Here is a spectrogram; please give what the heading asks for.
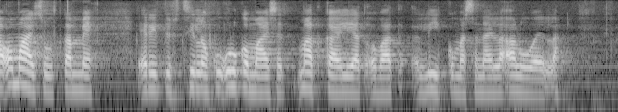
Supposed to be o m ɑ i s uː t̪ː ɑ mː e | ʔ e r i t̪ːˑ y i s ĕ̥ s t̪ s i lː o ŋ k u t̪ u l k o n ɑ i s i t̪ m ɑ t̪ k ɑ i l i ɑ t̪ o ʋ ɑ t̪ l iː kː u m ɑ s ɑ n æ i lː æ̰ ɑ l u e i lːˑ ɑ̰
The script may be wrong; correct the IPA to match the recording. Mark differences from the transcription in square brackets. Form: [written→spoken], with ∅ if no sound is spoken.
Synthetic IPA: o m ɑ i s uː t̪ː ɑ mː e | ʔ e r i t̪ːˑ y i s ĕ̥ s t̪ s i lː o ŋ k u [t̪→∅] u l k o [n→m] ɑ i s [i→e] t̪ m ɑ t̪ k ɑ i l i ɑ t̪ o ʋ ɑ t̪ l iː kː u m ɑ [s→sː] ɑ n æ i lː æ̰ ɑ l u e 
